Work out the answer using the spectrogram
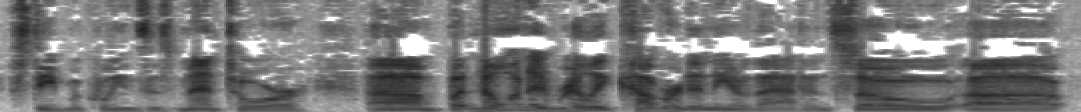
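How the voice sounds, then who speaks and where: Author guy being interviewed on radio, super bright crisp-edged tone but husky, explains stuff calmly. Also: on the low side, normal speed, low-quality recording.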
